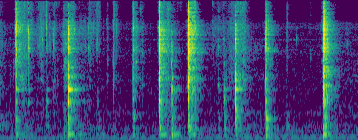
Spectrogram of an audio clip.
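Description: Chopped vegetables for goulash being sauteed in a pan, with a faint sizzle under a sparse series of sharp spoon scrapes and taps against the pan, close up with no talking.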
